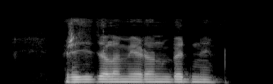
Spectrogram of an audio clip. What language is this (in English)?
Czech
